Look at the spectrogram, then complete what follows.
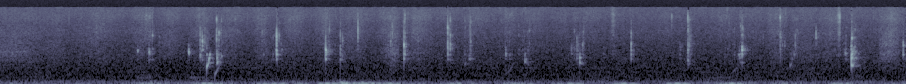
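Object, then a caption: Fibrous coconut husk. A whole coconut with its rough, fibrous husk is turned in the hands while fingertips and nails scratch and rub the husk. Scattered, slow taps come through as short, crisp clicks over a low, steady rumble. The result is a soft, close, scratchy texture.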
